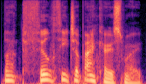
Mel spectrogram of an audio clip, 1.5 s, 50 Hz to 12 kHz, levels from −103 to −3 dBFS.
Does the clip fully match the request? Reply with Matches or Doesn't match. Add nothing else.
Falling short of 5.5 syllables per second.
Doesn't match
